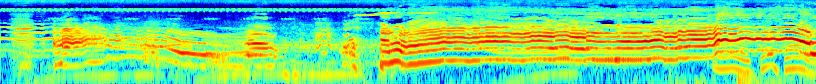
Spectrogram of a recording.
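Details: A coyote at Aspen Valley Wildlife Sanctuary gives a wavering, quavering howl that swells into a long, sliding wail.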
